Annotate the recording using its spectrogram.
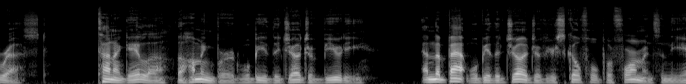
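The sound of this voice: Against a quiet background, an unforced reading voice carries ordinary pitch variation.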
